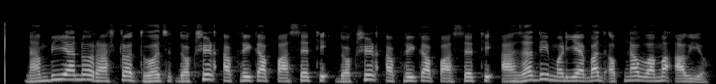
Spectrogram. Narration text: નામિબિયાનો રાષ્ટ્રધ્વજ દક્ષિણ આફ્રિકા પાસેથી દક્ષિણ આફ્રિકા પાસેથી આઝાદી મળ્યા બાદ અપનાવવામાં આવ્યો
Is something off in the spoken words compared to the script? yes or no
no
